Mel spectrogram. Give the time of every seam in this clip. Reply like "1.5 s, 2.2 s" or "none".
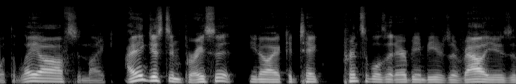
3.4 s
